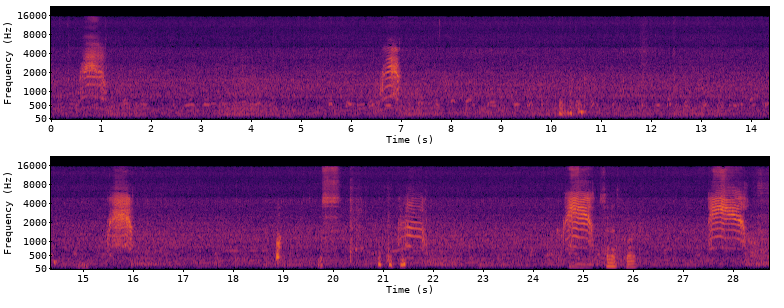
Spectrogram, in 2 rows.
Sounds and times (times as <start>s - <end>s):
Meow: 0.6s - 1.1s, 6.6s - 7.0s, 15.4s - 16.0s, 21.3s - 21.9s, 24.6s - 25.2s, 27.5s - 28.3s.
